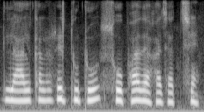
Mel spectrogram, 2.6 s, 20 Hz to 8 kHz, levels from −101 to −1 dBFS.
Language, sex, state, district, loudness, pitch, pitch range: Bengali, female, West Bengal, Cooch Behar, -15 LUFS, 235 Hz, 225-245 Hz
